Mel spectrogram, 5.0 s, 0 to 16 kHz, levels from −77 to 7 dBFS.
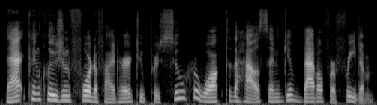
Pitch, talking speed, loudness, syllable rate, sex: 150 Hz, 190 wpm, -23 LUFS, 5.0 syllables/s, female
